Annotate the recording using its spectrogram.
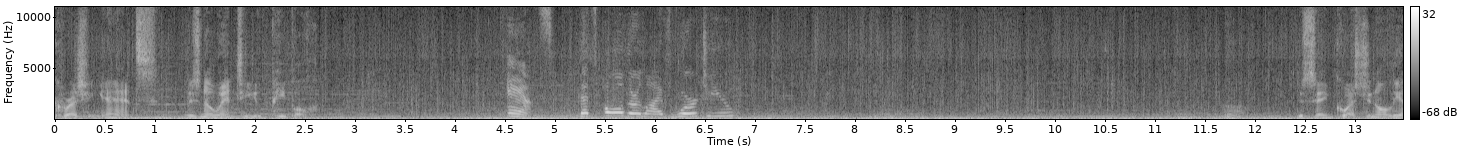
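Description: A low rumble of fire roars steadily.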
